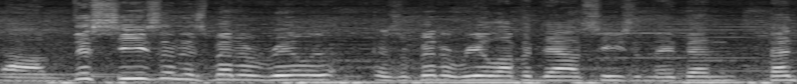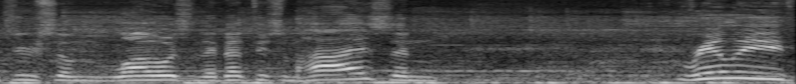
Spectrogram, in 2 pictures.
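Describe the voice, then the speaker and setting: Higher-pitched enthusiastic young man, music behind. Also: moderate pace, low-quality recording. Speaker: PA announcer and radio producer for a baseball team, interview guest. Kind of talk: casual sports interview. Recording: outdoor recording with music behind.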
